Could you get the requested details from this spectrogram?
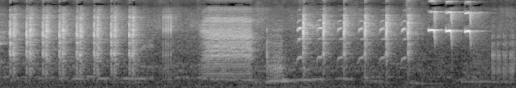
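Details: Caged Nias hill myna in full varied song, used to prompt other birds to sing: a rapid series of harsh rasping notes, a drawn-out hiss, then clipped chirps and a few clear high whistles.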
